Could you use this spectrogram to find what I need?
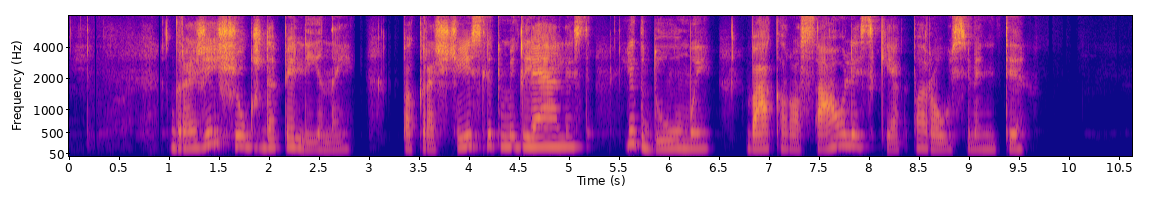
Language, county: Lithuanian, Panevėžys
